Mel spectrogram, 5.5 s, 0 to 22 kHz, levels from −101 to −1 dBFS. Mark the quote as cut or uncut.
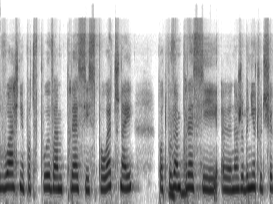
uncut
